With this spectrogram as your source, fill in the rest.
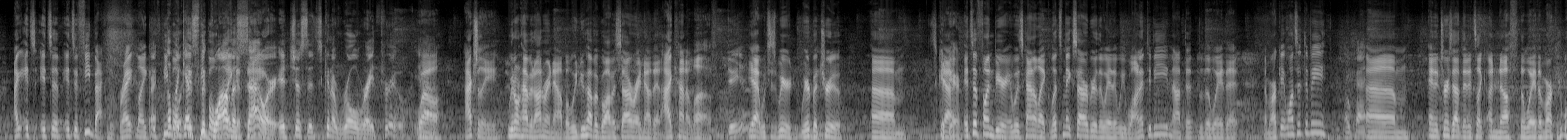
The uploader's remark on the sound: We recorded this in the taproom over a pitcher of pilsner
